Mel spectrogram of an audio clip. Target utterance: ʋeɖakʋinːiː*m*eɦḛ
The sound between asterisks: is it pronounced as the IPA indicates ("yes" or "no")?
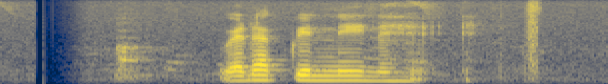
no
